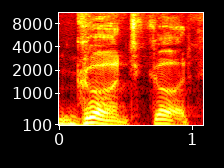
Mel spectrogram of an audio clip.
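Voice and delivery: mother's emphatic phone approval, imitated; loud, lightly put-on telephone voice; doctor's voice. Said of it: "the doctor's voice on the phone".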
